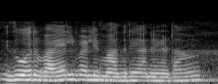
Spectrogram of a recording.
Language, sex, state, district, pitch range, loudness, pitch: Tamil, female, Tamil Nadu, Kanyakumari, 180-215 Hz, -14 LUFS, 200 Hz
